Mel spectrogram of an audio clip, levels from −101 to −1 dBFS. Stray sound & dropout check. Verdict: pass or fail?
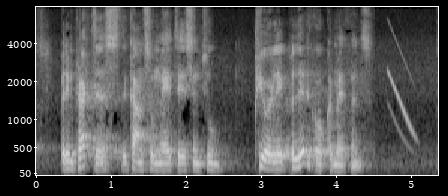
fail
